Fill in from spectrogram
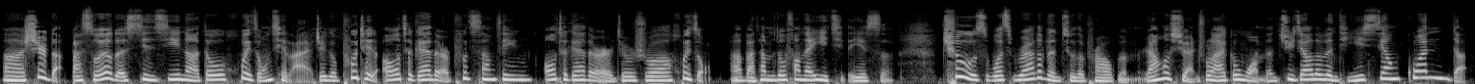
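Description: A woman's voice: medium pitch, animated, normal speed, warm tone, no echo. A woman teaching English on a radio lesson, explaining patiently and spelling words out. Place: radio studio.

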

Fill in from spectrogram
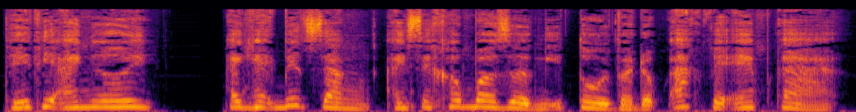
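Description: A reader voicing a frail young woman who speaks softly and tenderly to her lover, in a husky voice. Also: medium pitch, brisk, no room sound, clean studio sound, close to an everyday voice. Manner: soft, pleading and intimate.

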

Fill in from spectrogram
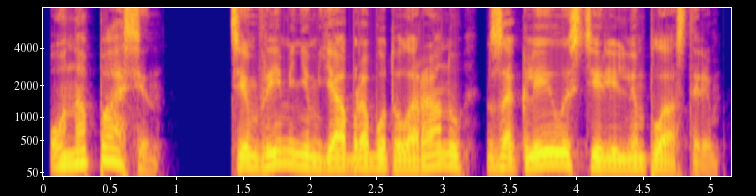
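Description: A man narrating a fantasy audiobook in the first person, even and measured. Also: medium pitch.

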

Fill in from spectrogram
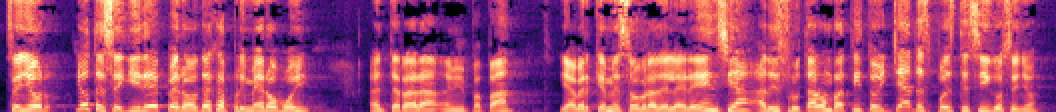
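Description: A man's voice: high voice, sing-song, quick pace, dark tone, pitched above the performer's own voice. A man doing a whiny excuse-making follower. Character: half-hearted male would-be follower making excuses.

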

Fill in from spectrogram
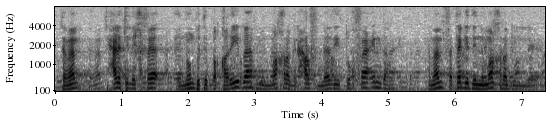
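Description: The audio is poor, and the man's voice sits on the high side. Speaking with an Egyptian Arabic accent, he leads a lesson on recitation rules, putting questions to his students and answering them on his own while repeatedly asking "okay?" to confirm they keep up.

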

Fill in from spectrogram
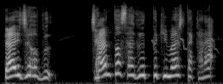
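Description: Est, a very high-pitched perky girl knight. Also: fast talker, a bit bright, dry recording. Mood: cheerfully businesslike. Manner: chirpy, teasing, playfully theatrical. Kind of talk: Japanese radio drama acting. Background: music.

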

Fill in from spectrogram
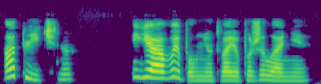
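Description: A woman reading the part of a fierce, desperate female warrior in an audiobook, shouting and shrill. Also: animated, measured pace, dry recording, natural voice. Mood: furious desperation. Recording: dry, slightly dull studio sound.

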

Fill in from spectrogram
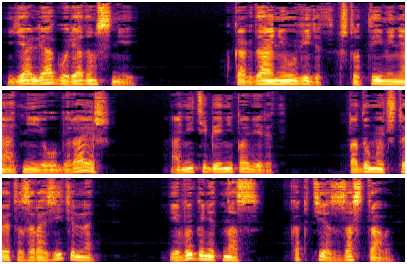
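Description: A man's voice: on the low side, normal speed, mellow, breathy edge, no echo, clean studio sound. A man reading the lines of a proud, stubborn young girl who speaks earnestly.

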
